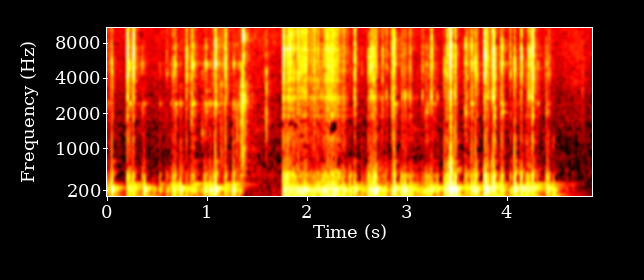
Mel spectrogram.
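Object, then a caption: Metal mesh microphone grille. Long dark nails on both hands quickly scratch the hollow metal mesh grille of a silver condenser microphone. The close, dry scratching and tapping has a low hum near 200 Hz. A brief silent gap is followed by a denser burst of raspy scraping.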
